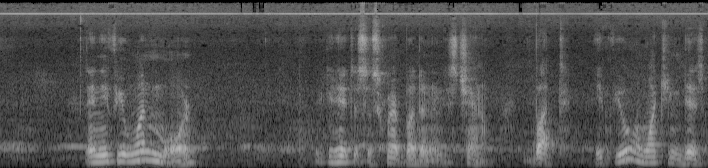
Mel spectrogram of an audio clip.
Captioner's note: none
